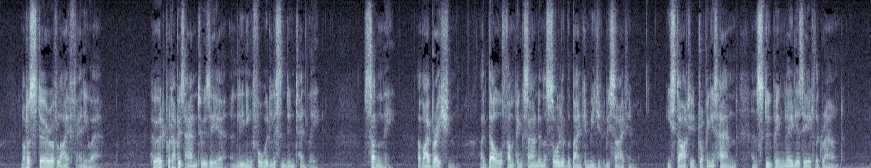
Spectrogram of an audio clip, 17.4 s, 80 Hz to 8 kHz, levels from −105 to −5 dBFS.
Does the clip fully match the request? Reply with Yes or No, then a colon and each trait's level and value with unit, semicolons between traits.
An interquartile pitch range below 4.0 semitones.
Yes: average, 3.2 semitones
